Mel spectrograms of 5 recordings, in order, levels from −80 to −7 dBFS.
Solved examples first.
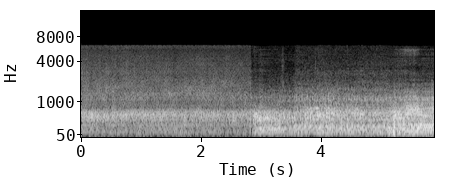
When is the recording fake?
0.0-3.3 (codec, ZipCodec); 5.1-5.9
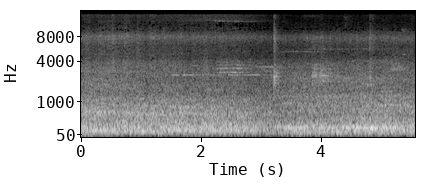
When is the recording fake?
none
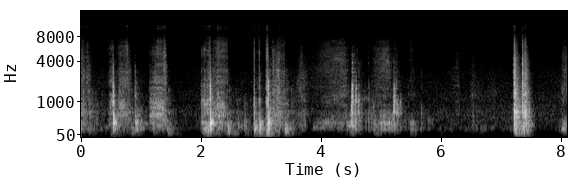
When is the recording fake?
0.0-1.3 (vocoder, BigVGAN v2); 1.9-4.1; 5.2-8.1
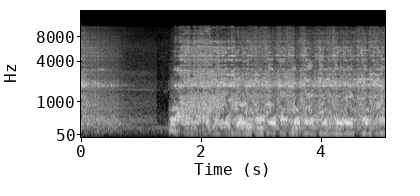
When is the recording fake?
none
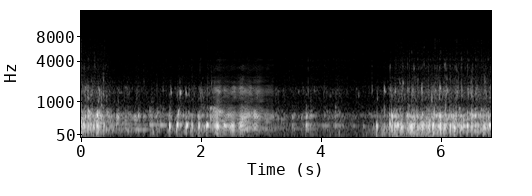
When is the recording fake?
2.2-3.2 (vocoder, Vocos)

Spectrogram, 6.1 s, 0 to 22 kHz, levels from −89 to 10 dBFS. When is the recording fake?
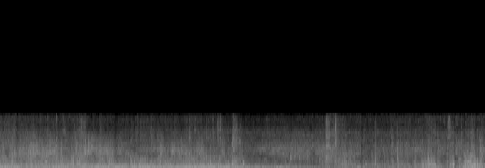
4.1-5.0 (vocoder, Vocos)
